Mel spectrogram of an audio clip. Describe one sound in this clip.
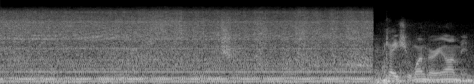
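A pressure washer sprays water with a loud steady hiss and hum.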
